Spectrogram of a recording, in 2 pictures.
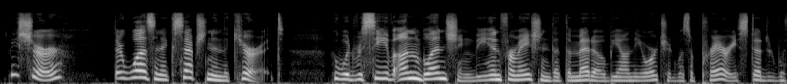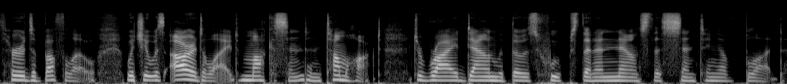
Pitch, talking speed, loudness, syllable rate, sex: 195 Hz, 190 wpm, -20 LUFS, 5.6 syllables/s, female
